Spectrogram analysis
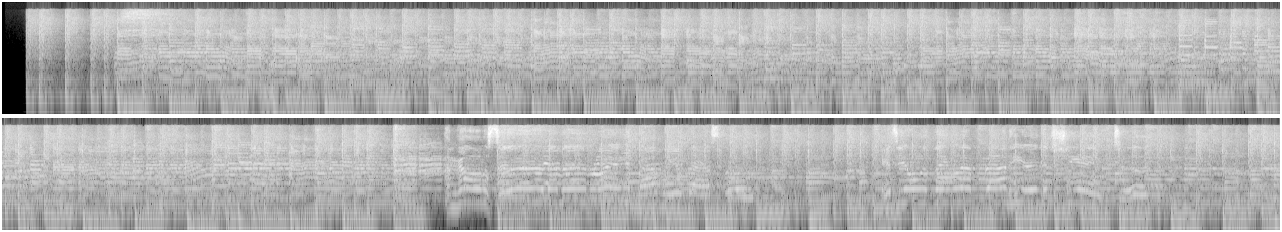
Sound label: bass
